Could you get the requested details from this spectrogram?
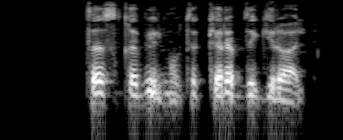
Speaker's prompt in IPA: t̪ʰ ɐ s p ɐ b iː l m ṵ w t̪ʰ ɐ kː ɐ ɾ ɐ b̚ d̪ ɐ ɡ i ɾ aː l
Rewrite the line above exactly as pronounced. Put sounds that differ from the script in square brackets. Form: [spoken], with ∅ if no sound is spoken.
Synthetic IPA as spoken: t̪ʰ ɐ s [q] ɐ b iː l m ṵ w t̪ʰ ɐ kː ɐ ɾ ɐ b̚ d̪ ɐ ɡ i ɾ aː l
